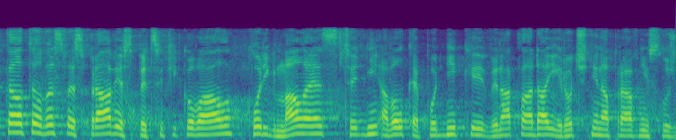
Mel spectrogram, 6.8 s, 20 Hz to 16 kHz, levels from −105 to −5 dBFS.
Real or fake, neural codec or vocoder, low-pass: fake; codec, 16 kHz, 4 kbps, X-Codec, WavLM features, trained on Multilingual LibriSpeech; 7.2 kHz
